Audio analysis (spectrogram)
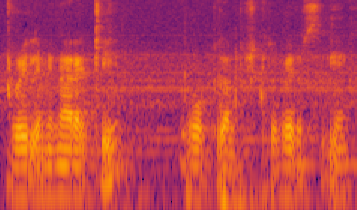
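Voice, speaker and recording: A man's voice: low voice, fairly even intonation, fast talker, gravelly, over music. A man in his thirties teaching programming while typing code on screen, often checking in with "tá?". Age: 30s. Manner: talks while typing, frequent "tá?" check-ins. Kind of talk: screen-recorded coding lesson. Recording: noisy room ambience.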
